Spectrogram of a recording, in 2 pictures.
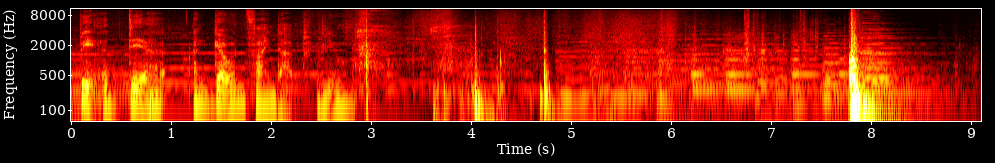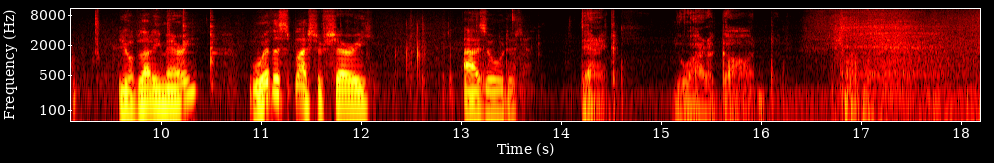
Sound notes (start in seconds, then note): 3.3 Tanya sighs; 3.3 gentle classical music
